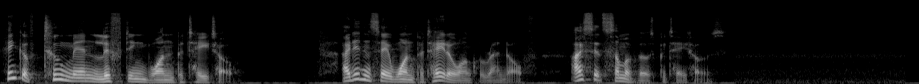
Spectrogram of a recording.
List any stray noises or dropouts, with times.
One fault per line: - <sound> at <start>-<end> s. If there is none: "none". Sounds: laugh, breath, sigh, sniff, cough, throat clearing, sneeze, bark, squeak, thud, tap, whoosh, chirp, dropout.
none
